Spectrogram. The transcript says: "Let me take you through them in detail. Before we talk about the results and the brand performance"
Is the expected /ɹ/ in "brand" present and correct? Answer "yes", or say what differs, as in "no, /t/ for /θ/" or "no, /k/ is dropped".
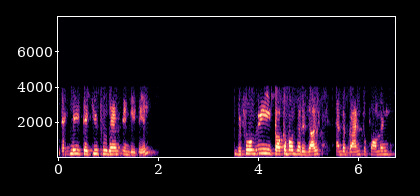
yes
